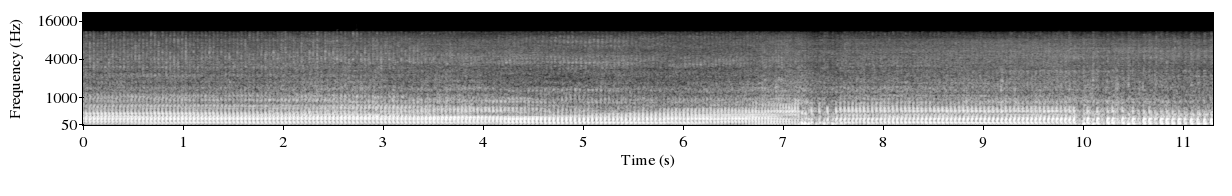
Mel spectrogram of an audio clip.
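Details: Honda TRX250 ATV single-cylinder after diesel-contaminated fuel was dumped and fuel fed from a bottle, choke on: runs on its own, rough but steady, with a few throttle blips near the end; normal running.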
